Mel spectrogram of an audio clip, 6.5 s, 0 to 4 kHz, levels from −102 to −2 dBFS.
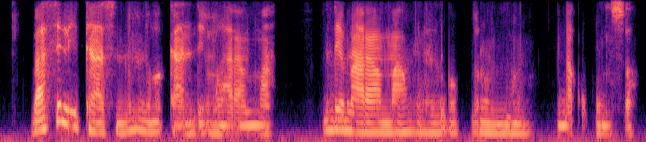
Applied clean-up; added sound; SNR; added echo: neural diffusion model UNIVERSE++.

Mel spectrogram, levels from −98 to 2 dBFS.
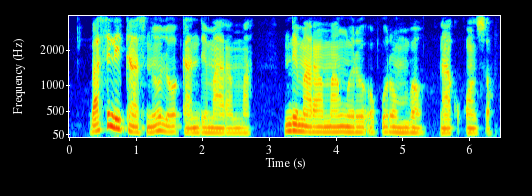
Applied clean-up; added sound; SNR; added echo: none; none; none; none.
